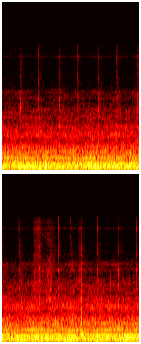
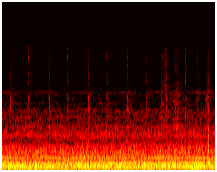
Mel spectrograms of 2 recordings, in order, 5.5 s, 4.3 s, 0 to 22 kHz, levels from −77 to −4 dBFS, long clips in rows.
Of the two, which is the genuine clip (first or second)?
second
